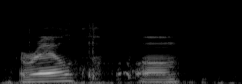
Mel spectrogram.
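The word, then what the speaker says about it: Roehl: that I can recommend where I went was rail it's pronounced it's ro ehl there is a one great company to start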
